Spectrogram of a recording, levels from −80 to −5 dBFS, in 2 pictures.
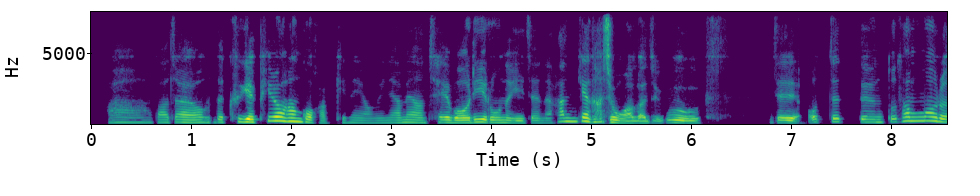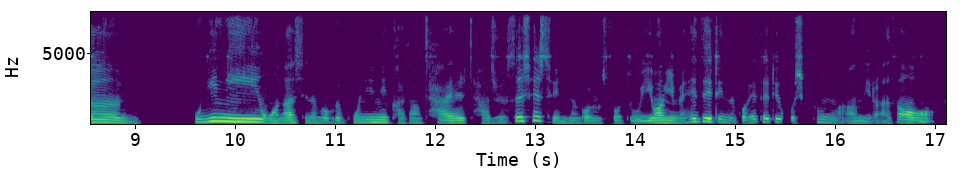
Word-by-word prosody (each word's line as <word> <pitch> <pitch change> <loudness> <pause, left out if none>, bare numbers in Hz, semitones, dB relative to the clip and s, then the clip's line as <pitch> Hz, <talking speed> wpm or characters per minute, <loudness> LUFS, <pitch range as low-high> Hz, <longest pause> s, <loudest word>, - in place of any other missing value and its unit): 아 170 0 -13
맞아요. 180 -1 -2
근데 170 +2 -5
그게 205 0 +7
필요한 260 +2 +6
것 190 -4 +3
같긴 160 +2 -14
해요. 155 -2 -12
왜냐하면 170 +1 -6
제 175 -1 0
머리로는 170 0 +3
이제는 150 +1 -6
한계가 235 -2 +2
좀 175 -5 +4
와 135 -1 +1
가지고. 145 +3 0 0.7
이제 165 -2 +3
어쨌든 195 -1 -4
또 205 - -4
선물은 215 - +1 0.6
본인이 225 0 +4
원하시는 170 +1 -7
거 160 -1 -10
그리고 155 -1 -13
본인이 180 -1 -6
가장 150 0 -17
잘 155 +1 -6
자주 155 +2 -18
쓰실 275 - -3
수 - - -13
있는 155 +1 -14
걸로 145 0 -11
저도 140 -1 -15
이왕이면 155 0 -4
해드리는 220 -6 -1
거 - - -11
해드리고 205 -2 -7
싶은 185 -3 -13
마음이라서 145 +5 -7
175 Hz, 325 characters per minute, -23 LUFS, 155-200 Hz, 0.7 s, 그게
